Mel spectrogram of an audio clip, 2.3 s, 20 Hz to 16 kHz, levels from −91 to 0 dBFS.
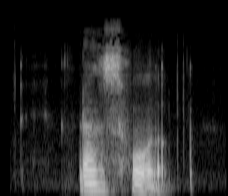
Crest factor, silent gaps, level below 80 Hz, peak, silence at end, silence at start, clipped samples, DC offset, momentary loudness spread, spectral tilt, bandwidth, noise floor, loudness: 18 dB; none; -54 dBFS; -10 dBFS; 0.65 s; 0.8 s; under 0.1%; under 0.1%; 9 LU; -5 dB/octave; 11 kHz; -63 dBFS; -25 LUFS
